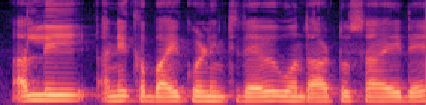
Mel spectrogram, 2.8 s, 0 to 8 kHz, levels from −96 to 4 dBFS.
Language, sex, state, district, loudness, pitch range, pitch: Kannada, male, Karnataka, Bidar, -15 LUFS, 125-140 Hz, 130 Hz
